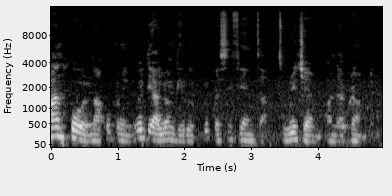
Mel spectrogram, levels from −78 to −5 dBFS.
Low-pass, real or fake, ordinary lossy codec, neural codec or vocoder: 14.4 kHz; real; none; none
